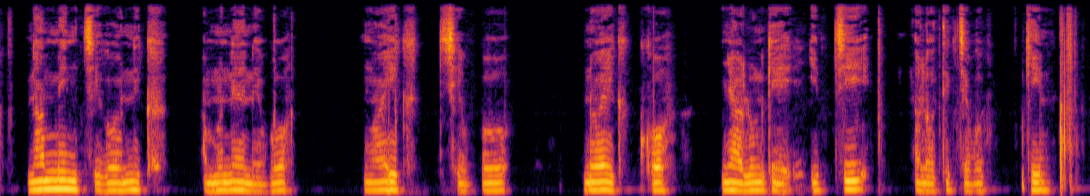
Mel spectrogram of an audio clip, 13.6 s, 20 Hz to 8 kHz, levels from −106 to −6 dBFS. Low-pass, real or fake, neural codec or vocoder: 7.2 kHz; fake; codec, 16 kHz, 8 kbps, FreqCodec, larger model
